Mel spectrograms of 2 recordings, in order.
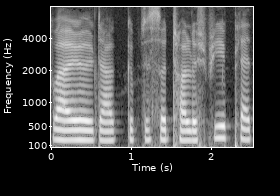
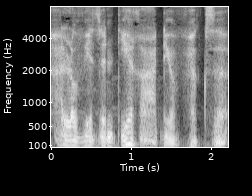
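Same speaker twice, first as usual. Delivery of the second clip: strange, very low put-on dinosaur voice. Greeting radio listeners while trying to speak in a strange dinosaur voice. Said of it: "Ich versuche so wie ein Dinosaurier zu sprechen".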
